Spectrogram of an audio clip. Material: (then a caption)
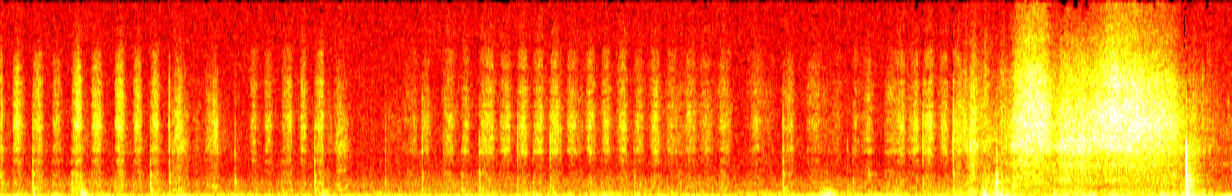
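Paper. A wooden colored pencil is rubbed and scratched across the page of an open paper coloring book lying flat on a desk, while the other hand, with long red nails, steadies the page. Quick, fairly regular bright scratchy strokes come about four per second over a faint steady low hum. Near the end the rasp swells into a louder hissing sweep and finishes with a sharp tick.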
